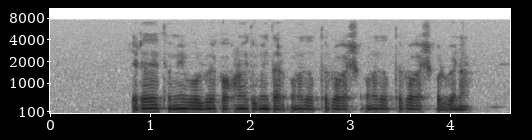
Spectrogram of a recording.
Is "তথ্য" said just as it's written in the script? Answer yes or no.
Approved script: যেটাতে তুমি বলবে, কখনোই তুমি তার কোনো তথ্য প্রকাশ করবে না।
yes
